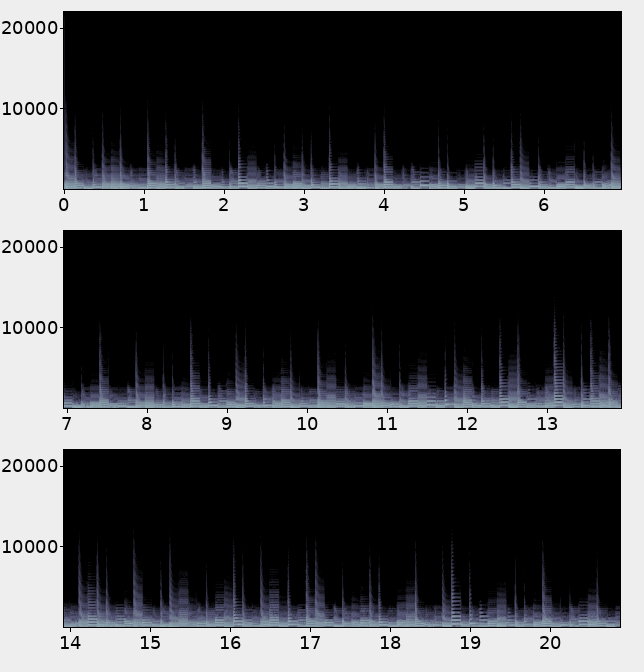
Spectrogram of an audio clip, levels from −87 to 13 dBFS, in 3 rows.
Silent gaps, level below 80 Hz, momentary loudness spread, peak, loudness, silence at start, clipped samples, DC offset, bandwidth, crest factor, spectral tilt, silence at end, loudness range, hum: none; -58 dBFS; 2 LU; -10 dBFS; -26 LUFS; 0 s; under 0.1%; under 0.1%; 8 kHz; 14 dB; -9 dB/octave; 0 s; 1 LU; none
